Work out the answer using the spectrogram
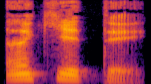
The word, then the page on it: inquiéter: francais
